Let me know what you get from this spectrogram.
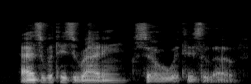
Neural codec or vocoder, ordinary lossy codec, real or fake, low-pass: none; MP3, 48 kbps; real; 7.2 kHz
